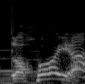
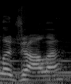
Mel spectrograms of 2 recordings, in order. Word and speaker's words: La Jolla: to pronounce look la la hoya oh do not call it la jala do not do i'm calling it la jala la hallo the jalapeno pepper everything about la jolla it's la hoya hey by the way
